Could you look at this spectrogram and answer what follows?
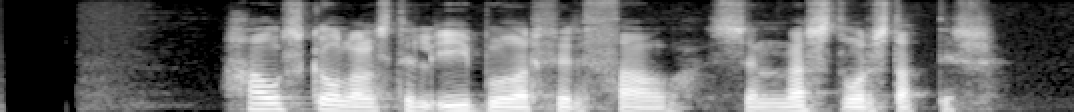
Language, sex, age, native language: Icelandic, male, 20-29, Icelandic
